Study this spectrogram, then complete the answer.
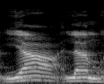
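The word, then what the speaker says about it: يَعْلَمُ: দিয়ে টান দিবেন, ইয়ালামু, ইয়ালা, ইয়ালা, এরকম ভাবে পড়বেন না, ইয়ালামু, এরকম।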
